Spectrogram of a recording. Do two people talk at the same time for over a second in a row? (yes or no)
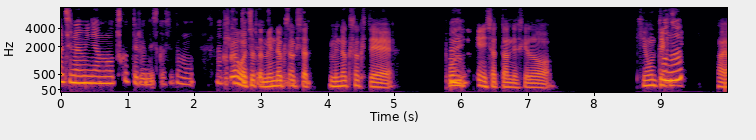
yes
